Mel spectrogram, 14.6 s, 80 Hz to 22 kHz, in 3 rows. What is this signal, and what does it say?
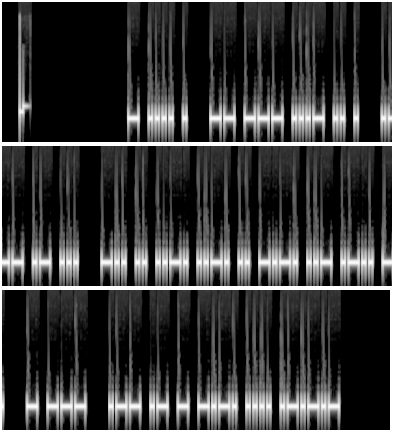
Morse code, heard as a keyed tone, about 28 wpm, 700 Hz. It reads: THE MOVIE WAS DIFFICULT TO WATCH.
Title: Sentences from Top 1000 Words - Review Part 5 - 28wpm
